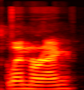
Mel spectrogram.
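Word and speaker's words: Glenmorangie: i love these um i'm probably mispronouncing this this is glenn mereng uh there's an ig at the end but scottish is weird oftentimes you can ignore those kind of syllables um again i haven't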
